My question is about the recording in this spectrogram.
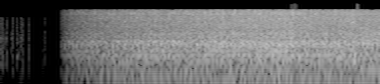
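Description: A car engine with a fault that makes it sound bad starts after a brief silence and settles into a steady idle, a dense, even rumble that grows slightly louder as it runs.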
